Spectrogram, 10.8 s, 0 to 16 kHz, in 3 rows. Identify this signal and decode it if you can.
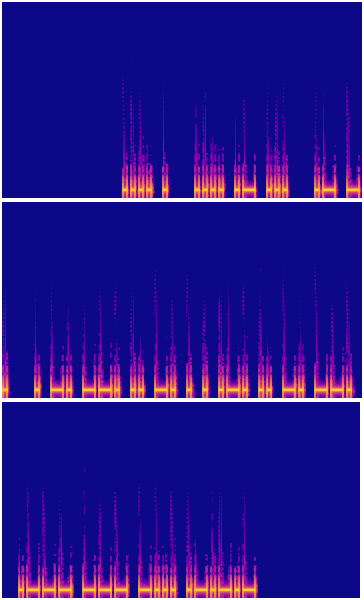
Morse code, heard as a keyed tone, about 30 wpm, 700 Hz. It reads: HE HAS AN ENGINEERING JOB.
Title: Sentences from Top 1500 Words 30wpm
